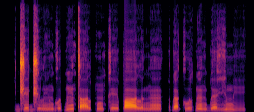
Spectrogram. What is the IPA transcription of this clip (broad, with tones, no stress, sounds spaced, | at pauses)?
d͡ʒ e˦ d͡ʒ ɨ˨ l ĩ˧ ɡʷ e˨ ɓ ĩ˦ t aː˨ l p ũ˦ k e˧ p aː˦˨ l ə˨ ŋ ɛ̃˧ | ɗ a˧ k u˧ l ɗ ɛ̃˧ ɡ͡b ɛ˨ ɣ i˦ m i˧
